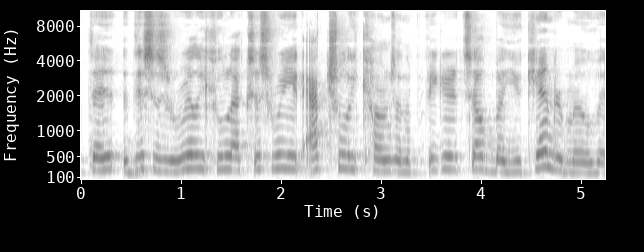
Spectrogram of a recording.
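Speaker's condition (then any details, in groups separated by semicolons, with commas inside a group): No condition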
